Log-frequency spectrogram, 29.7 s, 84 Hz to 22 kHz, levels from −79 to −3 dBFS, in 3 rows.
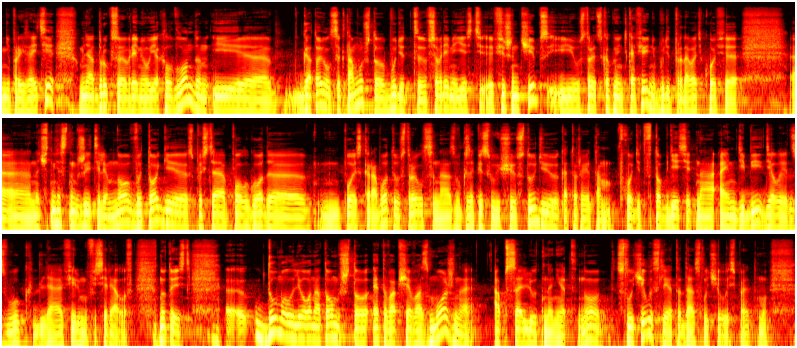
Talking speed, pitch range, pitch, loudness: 155 wpm, 85-105 Hz, 95 Hz, -16 LUFS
